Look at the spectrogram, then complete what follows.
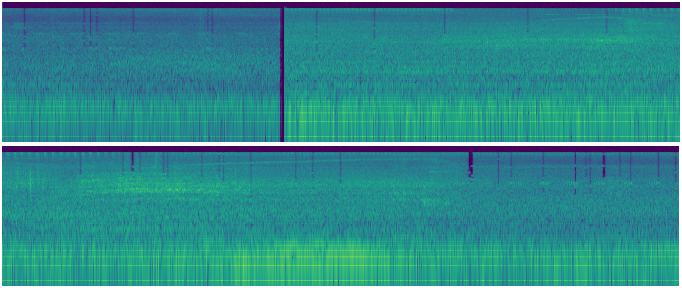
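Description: Long freight train of empty autorack cars rolling past, a steady noise of wheels on rail. About three seconds in the sound drops out for an instant and comes back louder, with a steady low hum that is strongest a little after the middle.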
